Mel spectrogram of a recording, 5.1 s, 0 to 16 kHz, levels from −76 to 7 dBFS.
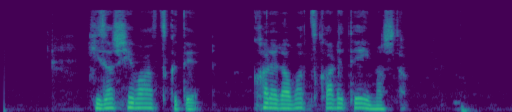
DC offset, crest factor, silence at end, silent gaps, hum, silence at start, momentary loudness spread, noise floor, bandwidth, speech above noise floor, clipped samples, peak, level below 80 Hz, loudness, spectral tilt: under 0.1%; 18 dB; 0.45 s; none; none; 0.5 s; 22 LU; -57 dBFS; 11.5 kHz; 32 dB; under 0.1%; -10 dBFS; -54 dBFS; -26 LUFS; -5 dB/octave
